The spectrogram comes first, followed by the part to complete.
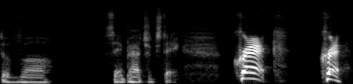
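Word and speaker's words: craic: have it that's why c-r-a-i-c crack crack pronounce crack in american english all right so there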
